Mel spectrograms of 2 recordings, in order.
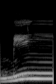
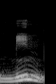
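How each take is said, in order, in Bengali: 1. শেষের n নাক দিয়ে টেনে ধরা হয়। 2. শেষের n সহজ ও ছোট। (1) "গুন্না করতে হবে মিং ... নাকের ভিতরে নিয়ে" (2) "অনেকে মিন বলে"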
